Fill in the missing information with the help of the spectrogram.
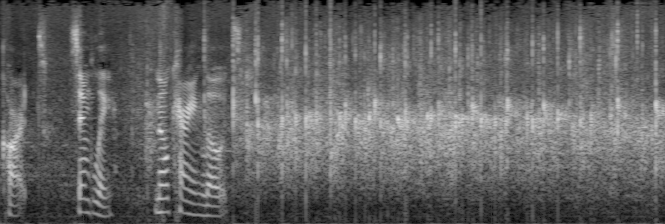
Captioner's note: applause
